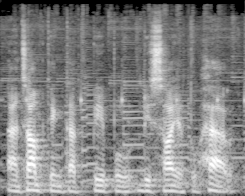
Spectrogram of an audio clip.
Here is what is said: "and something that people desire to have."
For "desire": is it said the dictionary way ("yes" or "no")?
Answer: no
